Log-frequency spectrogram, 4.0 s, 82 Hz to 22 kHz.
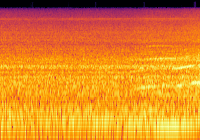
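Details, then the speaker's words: Jet-16 milling machine after its out-of-balance, irregularly worn spindle pulley was machined true: steady, even motor and belt hum rising from about 1100 to about 1500 RPM flat out, with no thump or wobble; runs smooth. "so flat out she's running about, 1500 RPM it's pretty damn smooth we can still go down low"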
